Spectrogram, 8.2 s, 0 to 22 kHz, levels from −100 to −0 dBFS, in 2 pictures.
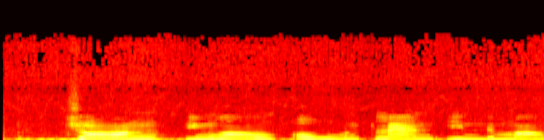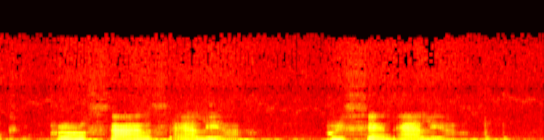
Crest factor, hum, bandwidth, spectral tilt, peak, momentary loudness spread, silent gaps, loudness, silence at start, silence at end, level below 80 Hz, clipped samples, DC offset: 18 dB; none; 16.5 kHz; -6.5 dB/octave; -2 dBFS; 17 LU; none; -19 LUFS; 0.05 s; 0.05 s; -34 dBFS; under 0.1%; under 0.1%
